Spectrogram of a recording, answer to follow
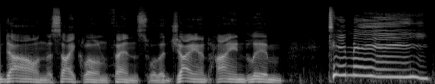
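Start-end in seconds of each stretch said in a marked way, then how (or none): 3.3-4.3 put-on screaming child. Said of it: "Lex screaming".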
